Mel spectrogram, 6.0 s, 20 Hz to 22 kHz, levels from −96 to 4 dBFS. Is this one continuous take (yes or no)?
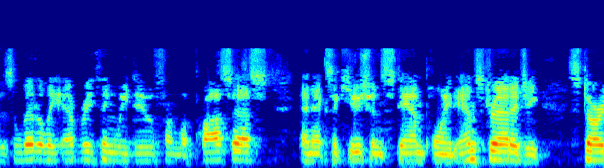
yes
